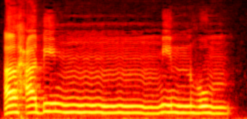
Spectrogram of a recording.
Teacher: Okey, ahadim tanwin bertemu mim. Tanwin bertemu mim ni tuan-tuan puan-puan, idgham bi gunnah. · Bi gunnah dengan dengung. Memasukkan dengan dengung. Masukkan apa? Tanwin ke dalam mim.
